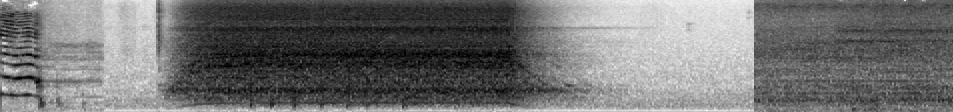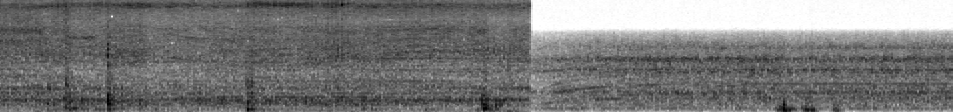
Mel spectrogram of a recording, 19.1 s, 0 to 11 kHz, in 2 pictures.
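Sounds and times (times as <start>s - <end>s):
appliance fan motor rushing air: 1.6s - 5.8s, 7.6s - 19.0s
robot vacuum whirring: 1.6s - 5.8s, 7.6s - 14.8s.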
